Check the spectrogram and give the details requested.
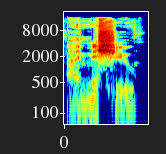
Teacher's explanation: As a result, the s, the s sound, is often produced with the palatal gesture of the y, resulting in something that seems more like the palatal fricative sh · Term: assimilation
